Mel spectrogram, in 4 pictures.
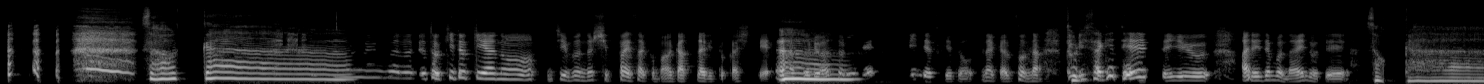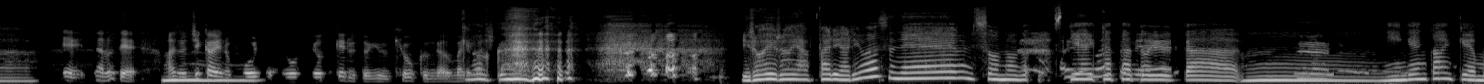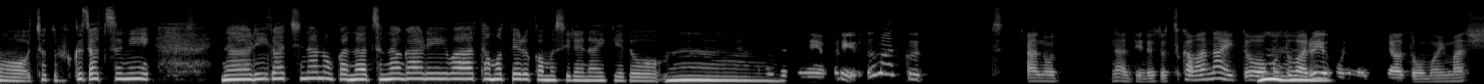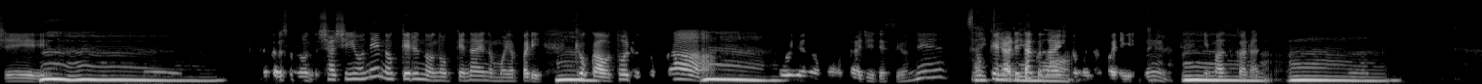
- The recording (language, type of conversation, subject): Japanese, podcast, SNSで見せている自分と実際の自分は違いますか？
- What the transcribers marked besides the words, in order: laugh; drawn out: "そっか"; distorted speech; tapping; other background noise; unintelligible speech; chuckle; laugh; drawn out: "うーん"; unintelligible speech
